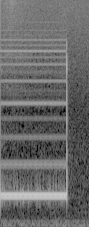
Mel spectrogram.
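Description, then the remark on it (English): A telephone line tone while a call is placed to a brother: one steady, buzzy electronic hum at a single pitch that holds for just over a second, then cuts off abruptly into near silence. “I'm calling my brother on the line right now so I can get him on the show.”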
